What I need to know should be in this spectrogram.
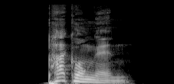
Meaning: plural of Packung
- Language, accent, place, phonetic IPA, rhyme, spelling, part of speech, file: German, Germany, Berlin, [ˈpakʊŋən], -akʊŋən, Packungen, noun, De-Packungen.ogg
